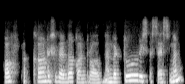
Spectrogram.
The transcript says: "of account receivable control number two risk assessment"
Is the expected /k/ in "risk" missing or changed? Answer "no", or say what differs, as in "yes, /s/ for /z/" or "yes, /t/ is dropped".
yes, /k/ is dropped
